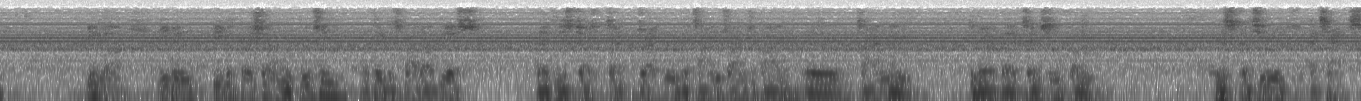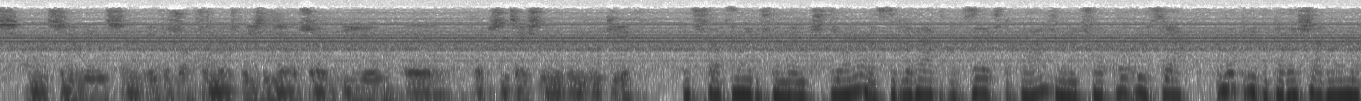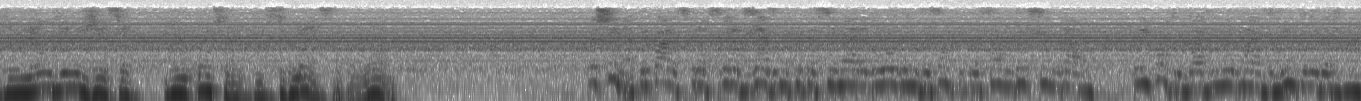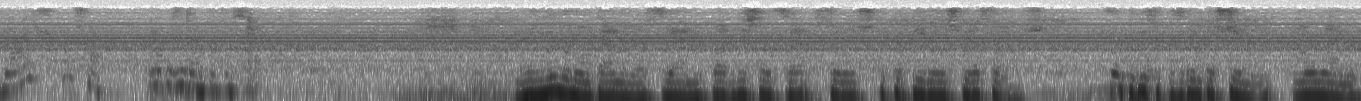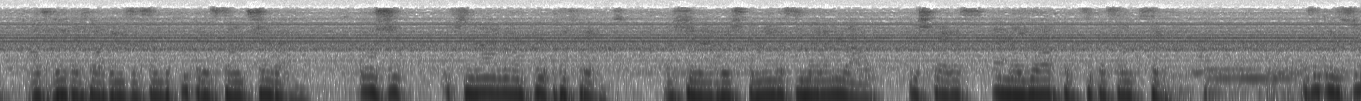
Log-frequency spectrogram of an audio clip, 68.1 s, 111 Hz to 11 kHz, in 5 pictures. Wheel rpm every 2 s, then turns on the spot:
0, 0, 0, 0, 0, 0, 0, 0, 0, 0, 0, 0, 0, 0, 0, 0, 0, 0, 0, 0, 0, 0, 0, 0, 0, 0, 0, 0, 0, 0, 0, 0, 0, 0.
none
